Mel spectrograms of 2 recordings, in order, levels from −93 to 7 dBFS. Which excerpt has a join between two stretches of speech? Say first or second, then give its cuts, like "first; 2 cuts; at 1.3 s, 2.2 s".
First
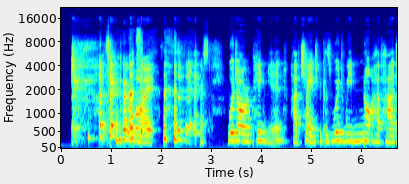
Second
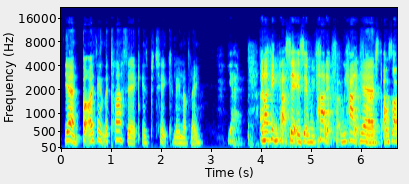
first; 1 cut; at 2.8 s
